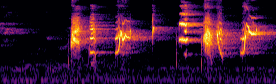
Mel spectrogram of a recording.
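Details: Short burst from a trotol Long-tailed Shrike in a training recording for other shrikes: a faint thin whistle followed by loud, scratchy, buzzy chirps delivered in quick bunched pairs.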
